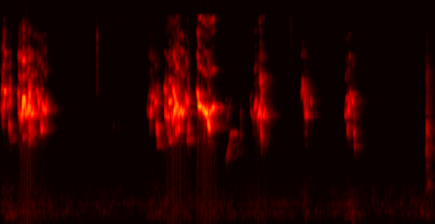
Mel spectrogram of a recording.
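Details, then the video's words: Budgerigar song of varied high twitters and buzzy notes, a loud burst then a chattering run of short chirps and clicks, sung for pet parrots. "budgie sounds to encourage your parrot to eat and sing"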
